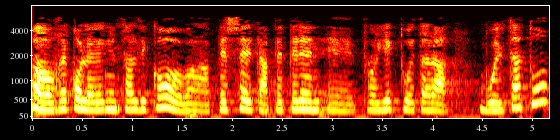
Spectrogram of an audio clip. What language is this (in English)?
Basque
